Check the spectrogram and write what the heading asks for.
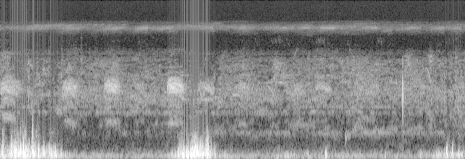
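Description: Crows cawing, a few short calls in the first few seconds, with two louder bursts of low rumble on the microphone, near the start and about three seconds in.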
